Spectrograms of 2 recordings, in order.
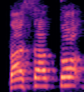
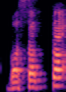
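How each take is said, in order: First: The t sound is heavy with rounded lips. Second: The t sound is light with unrounded lips. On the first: The speaker calls it right. "तो को पढ़ते वक्त होंठों को गोल कीजिएगा" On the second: The speaker calls it wrong. "बसत्ता नहीं"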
